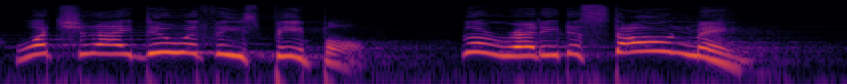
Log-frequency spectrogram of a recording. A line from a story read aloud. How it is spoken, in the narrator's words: Moses cried out to the Lord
